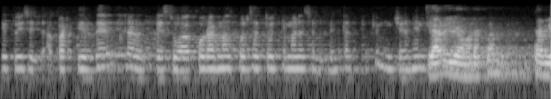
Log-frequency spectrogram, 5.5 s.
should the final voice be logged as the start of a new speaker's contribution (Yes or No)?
Yes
